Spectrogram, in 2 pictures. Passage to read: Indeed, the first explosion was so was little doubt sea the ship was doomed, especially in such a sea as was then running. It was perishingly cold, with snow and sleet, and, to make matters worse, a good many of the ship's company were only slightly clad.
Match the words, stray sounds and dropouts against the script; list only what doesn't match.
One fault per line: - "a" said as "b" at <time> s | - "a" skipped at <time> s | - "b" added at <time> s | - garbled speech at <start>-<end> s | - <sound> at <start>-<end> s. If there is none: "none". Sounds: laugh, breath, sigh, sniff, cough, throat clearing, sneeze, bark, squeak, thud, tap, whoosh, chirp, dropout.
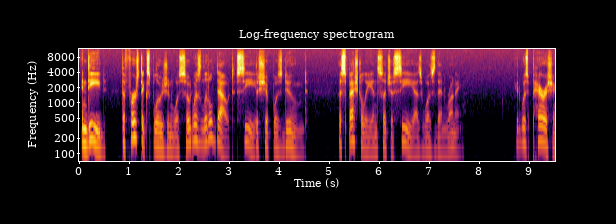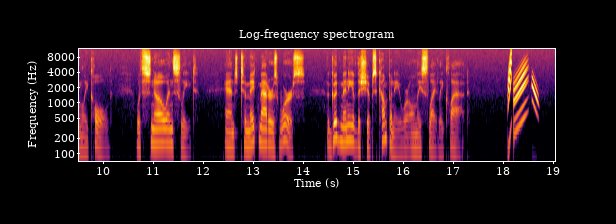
- dropout at 5.6-5.6 s
- chirp at 18.1-18.7 s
